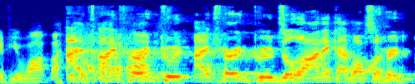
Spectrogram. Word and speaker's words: Grudzielanek: It is Mark Grudzielanek.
